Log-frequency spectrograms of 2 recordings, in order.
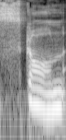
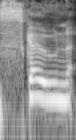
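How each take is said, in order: First: The vowel is short, like in 'Ron'. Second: The vowel is long, like in 'stone'. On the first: "scone as in Ron" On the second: "scone as in stone"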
